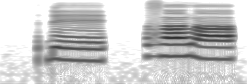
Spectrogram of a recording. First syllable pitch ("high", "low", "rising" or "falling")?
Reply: low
